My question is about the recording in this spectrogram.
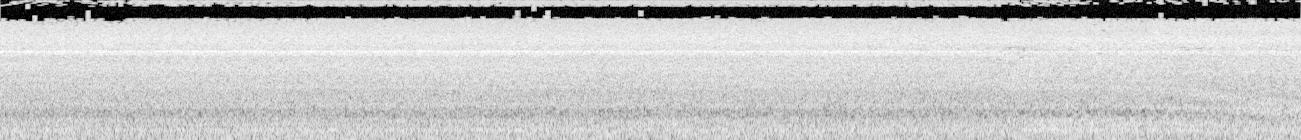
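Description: Steady rush of water from waterfall cascades, even and unbroken, with a faint thin high tone held over it.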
